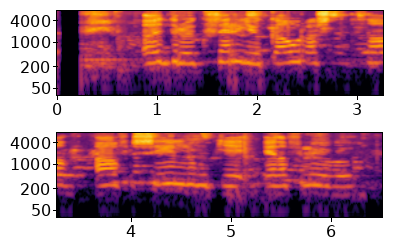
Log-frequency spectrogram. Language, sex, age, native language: Icelandic, male, 13, Icelandic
